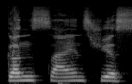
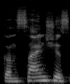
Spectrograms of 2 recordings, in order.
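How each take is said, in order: First: "conscientious" slowly broken into con-scien-shus, louder; careful teacher's model of "conscientious", each part drawn out; pronunciation demo. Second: Said in the usual way. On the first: Shown as a demonstration. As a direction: sound out "conscientious" in slow parts, ending in "shus". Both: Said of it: "इसका pronunciation सुनो".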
